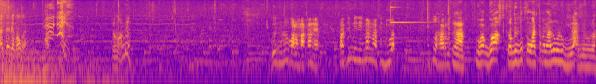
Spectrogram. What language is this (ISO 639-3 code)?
ind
